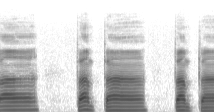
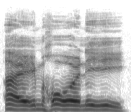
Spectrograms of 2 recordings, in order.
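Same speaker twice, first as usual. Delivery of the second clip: stretched out, higher and loud; slow loud lusty Gordon; 7 semitones higher, 13 dB louder, much slower than usual. Pretend. Gordon announces himself loudly to the engines.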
